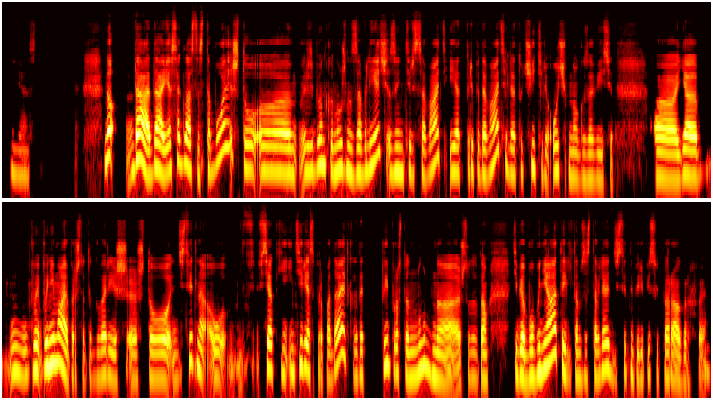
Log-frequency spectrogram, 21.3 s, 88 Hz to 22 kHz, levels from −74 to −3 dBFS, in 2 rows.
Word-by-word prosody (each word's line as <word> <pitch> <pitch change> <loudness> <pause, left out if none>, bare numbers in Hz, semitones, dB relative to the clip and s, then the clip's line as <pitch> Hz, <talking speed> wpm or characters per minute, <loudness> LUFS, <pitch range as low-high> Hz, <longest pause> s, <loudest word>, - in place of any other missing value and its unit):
Ясно. 175 -2 -14 1.0
Но 300 +3 +8
да, 245 -1 +8
да, 210 +3 +7
я 185 +4 +3
согласна 220 -5 +2
с - - -3
тобой, 270 - -2
что, 190 -2 +2
э, - - -7
ребёнка 200 +2 -1
нужно 200 0 -2
завлечь, 195 - 0
заинтересовать 190 - -3
и 190 +1 -3
от 185 0 -1
преподавателя, 190 - -2
от 175 - -11
учителя, 190 -3 -6
очень 195 +2 -3
много 160 -1 -7
зависит. 155 -1 -7 0.6
Э, 160 -2 +5
я, 170 +1 +6 0.3
м, 180 -2 -4
п 200 +1 +1
понимаю, 230 +2 +5
про 165 - -4
что - - -8
ты 165 - -13
говоришь, 160 0 -3
что 160 0 +1
действительно, 200 +5 -4
у 165 - -1
в 220 +2 -16
всякий 200 -3 -1
интерес 195 0 0
пропадает, 230 - -1
когда 165 +1 -6 0.3
ты 230 +1 -1
просто 185 -4 -3
нудно 175 -2 0
что-то 160 -1 -10
там 160 -1 -1 0.3
тебя 170 -1 +4
бубнят 200 - +2
или 190 - 0
там 165 -1 -6
заставляют, 165 +5 -2
действительно, 180 -2 -8
переписывать 155 +3 -9
параграфы. 160 -3 -3
185 Hz, 145 wpm, -24 LUFS, 170-210 Hz, 1.0 s, Но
